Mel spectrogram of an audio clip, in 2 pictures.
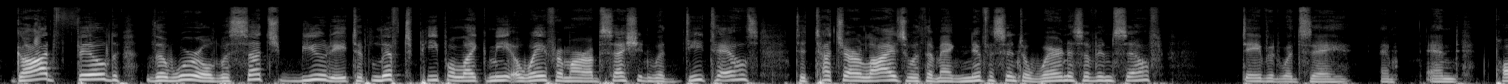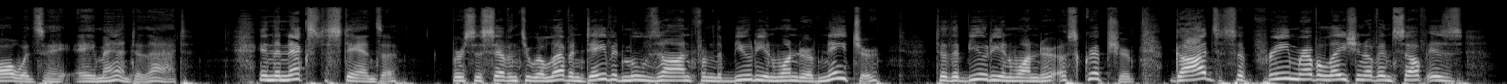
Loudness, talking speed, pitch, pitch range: -18 LUFS, 140 wpm, 175 Hz, 150-200 Hz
